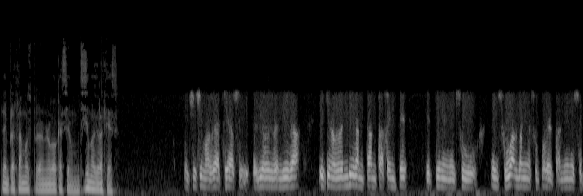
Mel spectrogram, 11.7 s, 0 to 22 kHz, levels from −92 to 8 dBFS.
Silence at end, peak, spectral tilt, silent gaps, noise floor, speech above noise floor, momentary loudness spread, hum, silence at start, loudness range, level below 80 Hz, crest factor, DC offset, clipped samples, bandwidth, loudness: 0.05 s; -18 dBFS; -7.5 dB/octave; none; -73 dBFS; 40 dB; 11 LU; none; 0.05 s; 7 LU; -56 dBFS; 16 dB; under 0.1%; under 0.1%; 9.6 kHz; -34 LUFS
